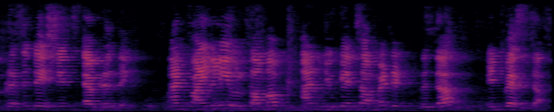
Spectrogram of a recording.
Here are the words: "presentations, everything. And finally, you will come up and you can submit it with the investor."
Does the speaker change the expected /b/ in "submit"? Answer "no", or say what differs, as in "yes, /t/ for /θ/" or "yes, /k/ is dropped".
no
